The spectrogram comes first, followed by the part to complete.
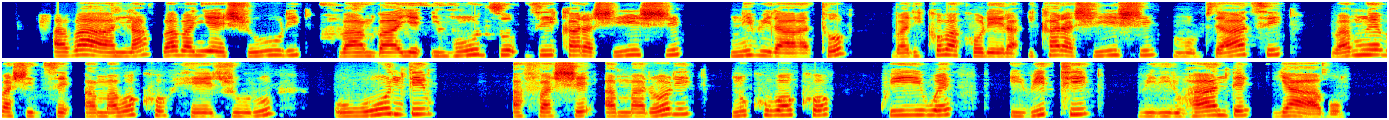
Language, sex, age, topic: Rundi, female, 36-49, education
